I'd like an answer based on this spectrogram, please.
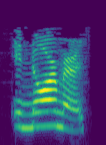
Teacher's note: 重音放在第二个音节上，单词就读作 enormous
